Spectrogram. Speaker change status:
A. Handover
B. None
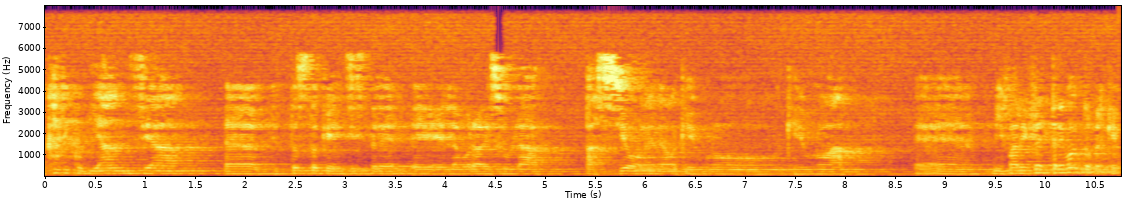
B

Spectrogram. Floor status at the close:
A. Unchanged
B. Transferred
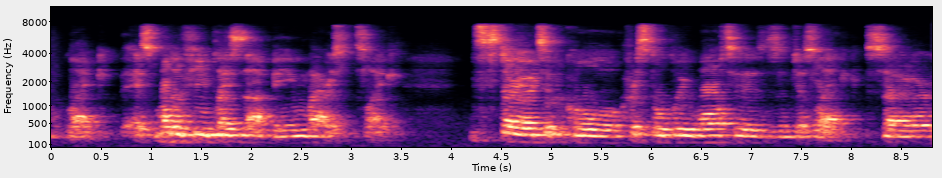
A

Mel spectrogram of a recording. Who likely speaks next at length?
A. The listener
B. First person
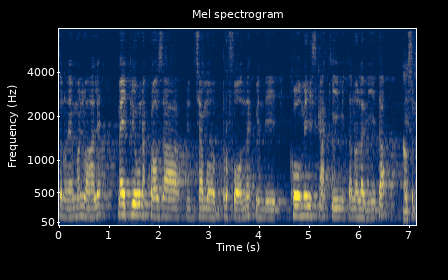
B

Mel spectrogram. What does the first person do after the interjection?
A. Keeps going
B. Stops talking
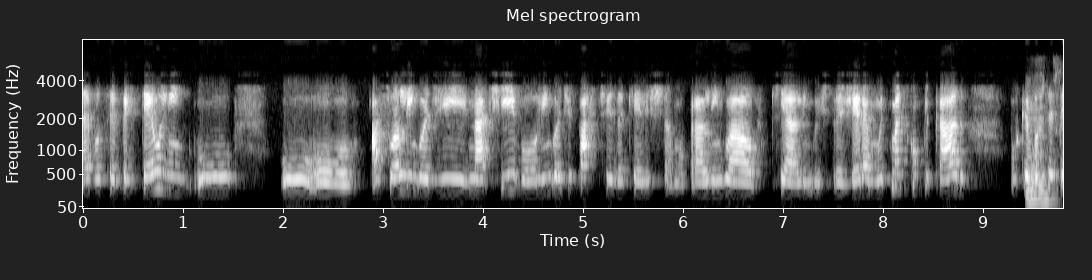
A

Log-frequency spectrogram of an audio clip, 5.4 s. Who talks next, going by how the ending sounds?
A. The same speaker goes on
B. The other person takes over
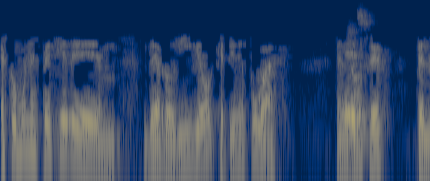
A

